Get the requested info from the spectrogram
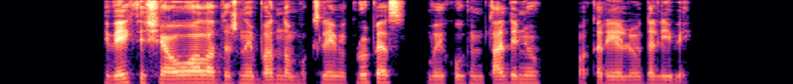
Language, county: Lithuanian, Kaunas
